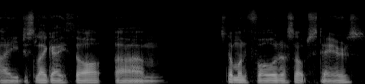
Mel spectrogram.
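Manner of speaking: quiet, hushed tone. A character shuts the door and speaks to everyone inside, hushed tone. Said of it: "in a hushed tone to everyone inside".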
